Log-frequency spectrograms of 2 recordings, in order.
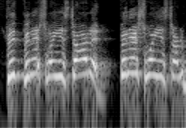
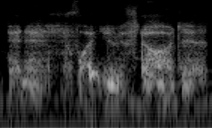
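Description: First: High, loud shouted demand; shouting crowd. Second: Unvoiced, slow breathy whisper in the ear. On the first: Acted. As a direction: scream the words back at them. Crowd echoes the voice. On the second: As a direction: breathe it right into their ear. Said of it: "barely a whisper".

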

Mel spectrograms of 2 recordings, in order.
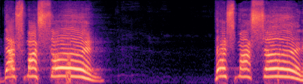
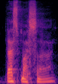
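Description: First: High, drawn-out full-force yell; proud scream. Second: Very soft, unhurried fatherly murmur; tender reassurance. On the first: Retold or imitated. Dad cheering his son's hit from the dugout, proud scream. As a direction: holler it long and high across a ballfield. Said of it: "I would start screaming". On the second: Acted. God as dad when you strike out, tender reassurance. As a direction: claim the child quietly and gently. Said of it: "your dad is right there".

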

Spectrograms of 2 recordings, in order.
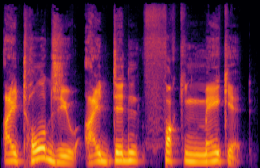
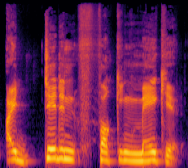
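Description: First: Said in the usual way. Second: Slowed down and louder, hitting the word didn't; emphatic denial. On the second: Acted. Walter insisting to the agent, slow and stressed on didn't. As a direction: spell out each word to the interrogator, hammering didn't. Repeats the denial more forcefully.

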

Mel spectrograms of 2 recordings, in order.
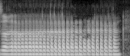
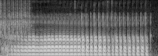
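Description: First: Rrrr rolled at the back of the throat; guttural uvular rrrr like French. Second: Rrrr trilled forward with the tongue tip; Spanish rolled r. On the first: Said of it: "we roll our R's in the back of our throats". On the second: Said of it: "Like it's forward". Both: Shown as a demonstration.

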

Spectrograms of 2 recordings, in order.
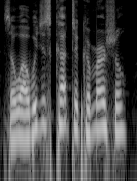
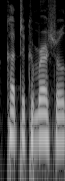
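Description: First: Big loud call to break; loud announcer cut to break; mock announcement. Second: Said in the usual way. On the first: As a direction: boom it out like a TV host. Host calls out a cut.

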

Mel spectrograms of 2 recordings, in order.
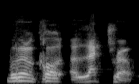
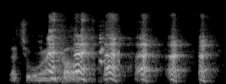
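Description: First: Said in the usual way. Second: High, slow and laughing through it. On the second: Real, not acted. Host repeats the drink name, laughing. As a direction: crack up while repeating the name.

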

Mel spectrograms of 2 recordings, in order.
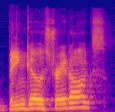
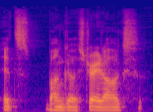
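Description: First: Bingo said slow, high and loud, as a wrong title; buddy's mispronunciation. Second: Bungo said softly and slow, as the right title; correcting the buddy's Bingo. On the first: Retold or imitated. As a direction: imitate a buddy mangling Bungo into Bingo. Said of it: "as my buddy put it". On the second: Shown as a demonstration. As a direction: set the record straight on Bungo.

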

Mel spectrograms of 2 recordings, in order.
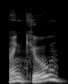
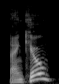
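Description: First: Higher, earnest captain; brisk polite thanks; Carrot voice. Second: Higher, earnest captain; polite and sincere thanks; Carrot voice. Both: A narrator's reading.

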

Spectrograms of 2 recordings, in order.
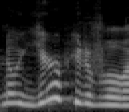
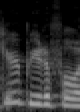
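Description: First: "you're" punched higher, turning it back; stress on YOU'RE. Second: Said in the usual way. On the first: Retold or imitated. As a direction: lean on "you're" in playful contradiction. Compliment turned back on speaker.

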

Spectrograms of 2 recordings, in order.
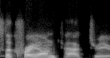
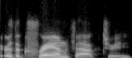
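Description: First: Crayon said as "CRAY-on"; two-syllable crayon. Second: Crayon said as "cran"; one-syllable crayon. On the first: Asking where the factory is, two-syllable crayon "cray-on". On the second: Teasing with his pronunciation, one-syllable crayon "cran". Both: Shown as a demonstration. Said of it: "I don't call it crayon".

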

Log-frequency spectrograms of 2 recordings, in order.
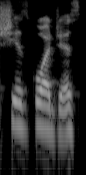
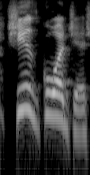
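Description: First: Muttered aside. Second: Said in the usual way. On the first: Real, not acted. Repeated as low aside.

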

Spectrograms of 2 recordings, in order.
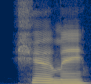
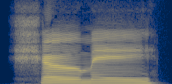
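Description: First: Said in the usual way. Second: Loud, drawn-out icy order; icy command. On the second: A narrator's reading. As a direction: command it coldly, stretching each word. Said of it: "her voice had ice in it".

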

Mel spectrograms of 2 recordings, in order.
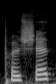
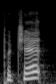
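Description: First: Tentative, rising "Pochette" with sh in the middle; second-guessed pronunciation. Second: "Pochette" as po-CHET, with a hard ch; tentative, rising "Pochette" with tch in the middle; unsure pronunciation. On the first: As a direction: try "Pochette" with a sh sound, questioning. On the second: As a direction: try "Pochette" with a tch sound, questioning. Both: Real, not acted. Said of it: "I don't know how to pronounce it".

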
